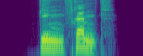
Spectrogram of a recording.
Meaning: first/third-person singular preterite of fremdgehen
- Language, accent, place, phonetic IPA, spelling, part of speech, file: German, Germany, Berlin, [ˌɡɪŋ ˈfʁɛmt], ging fremd, verb, De-ging fremd.ogg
